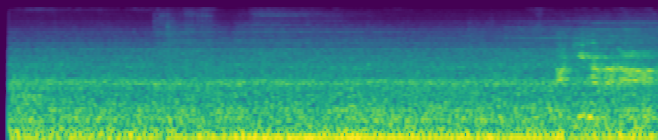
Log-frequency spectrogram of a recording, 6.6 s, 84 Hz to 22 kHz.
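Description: E235 series electric commuter train moving slowly along the platform, a steady low running hum.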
